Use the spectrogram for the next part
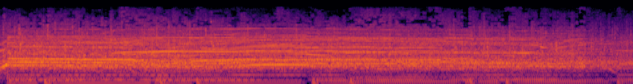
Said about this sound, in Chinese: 没错，她就是台湾首位民选女总统，三军统帅，辣台派中的辣台妹。让我们掌声欢迎蔡英文。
